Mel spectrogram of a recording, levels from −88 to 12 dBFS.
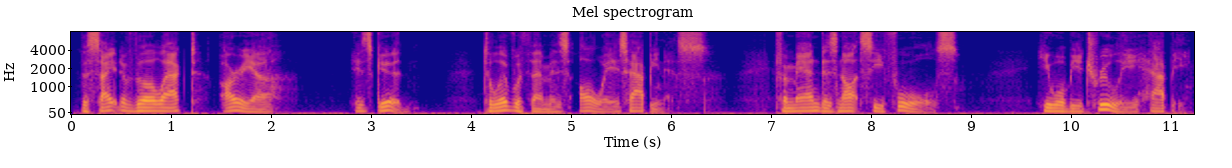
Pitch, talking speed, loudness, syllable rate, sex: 110 Hz, 145 wpm, -18 LUFS, 4.2 syllables/s, male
